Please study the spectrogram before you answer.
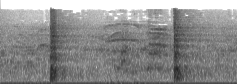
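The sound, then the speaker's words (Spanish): Two sharp bangs of stick rocket fireworks exploding at the fireball festival in Nejapa, spaced a little over a second apart above a low, steady background rumble. “No son, esos son cohetes de vara, señor. Nada de luces de bengala.”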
